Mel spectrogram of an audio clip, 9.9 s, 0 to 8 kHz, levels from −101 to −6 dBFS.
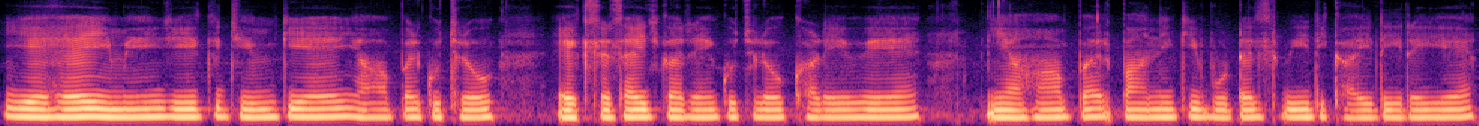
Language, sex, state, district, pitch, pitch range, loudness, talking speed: Hindi, male, Rajasthan, Jaipur, 140 Hz, 135-145 Hz, -18 LUFS, 175 wpm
